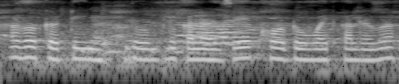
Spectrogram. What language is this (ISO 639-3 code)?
nag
